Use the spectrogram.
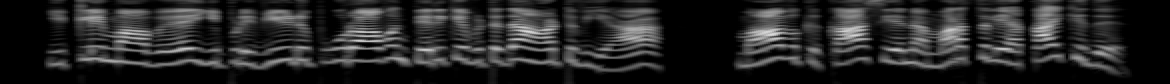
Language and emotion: Tamil, angry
